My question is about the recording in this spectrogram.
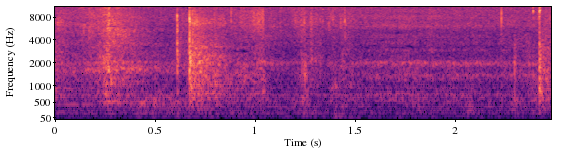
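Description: Quiet room tone in a meeting room, with a few light clicks and taps in the first second and a bit.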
